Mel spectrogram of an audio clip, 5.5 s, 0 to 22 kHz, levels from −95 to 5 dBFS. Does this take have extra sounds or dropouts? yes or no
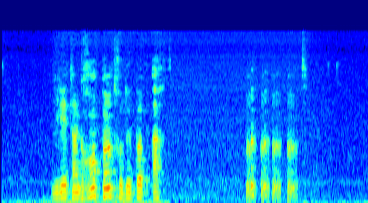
yes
